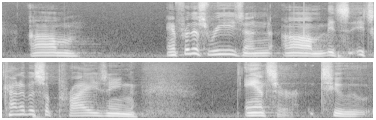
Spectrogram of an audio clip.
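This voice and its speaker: This man's pitch swings very widely. He talks at a fairly slow pace. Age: 60s. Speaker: lay Buddhist practitioner giving a talk. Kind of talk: dharma talk. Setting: temple hall with audience. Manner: halting with many fillers and repetitions.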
